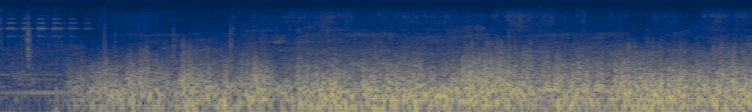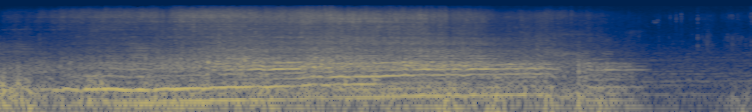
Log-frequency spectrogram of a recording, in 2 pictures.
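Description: A rally car engine roars and revs hard as it races close by.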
